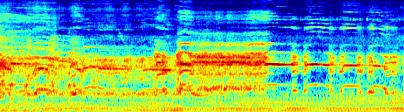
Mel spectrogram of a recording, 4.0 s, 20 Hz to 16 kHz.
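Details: Kukuak Balenggek chickens competing in a May 2024 crowing practice contest at Ampang Kualo, Solok; overlapping sustained crows with bright ringing tones, ending in choppy fragments amid crowd noise.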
